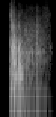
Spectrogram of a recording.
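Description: step dress boots wood creak single stair up, footsteps; schritte; menschen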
